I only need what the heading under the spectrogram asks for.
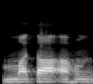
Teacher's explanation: زبر کے بعد الف آ گئی، مد اصلی ہو گیا، دو حرکتیں.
